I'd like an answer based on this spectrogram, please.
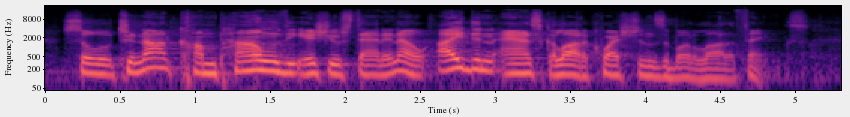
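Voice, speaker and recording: Here a man talks at a fairly high pitch with a bright, sharp tone. His intonation is lively and his pace moderate. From Barbados. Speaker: pastor. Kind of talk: sermon.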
